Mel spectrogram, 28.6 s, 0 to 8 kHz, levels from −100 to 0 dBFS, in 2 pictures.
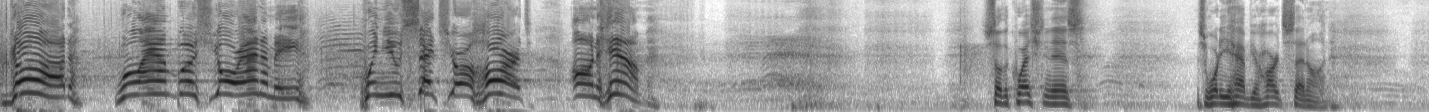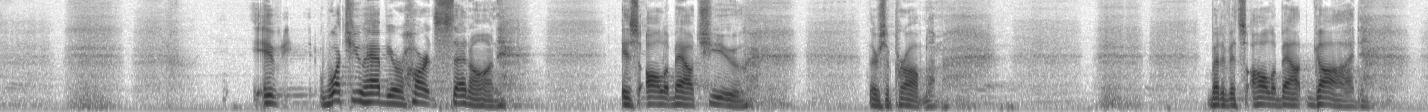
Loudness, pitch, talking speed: -20 LUFS, 155 Hz, 95 wpm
